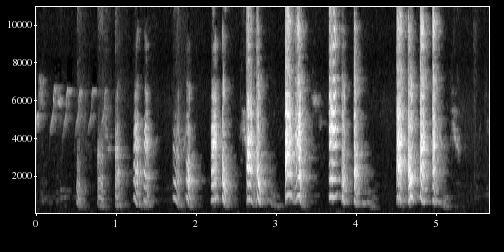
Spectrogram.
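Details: Parrots talking indoors, a steady series of harsh, speech-like syllables in paired and triple bursts, about a dozen over five seconds, followed by a person saying hello.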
